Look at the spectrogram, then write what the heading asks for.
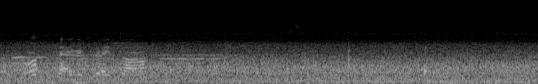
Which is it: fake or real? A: real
